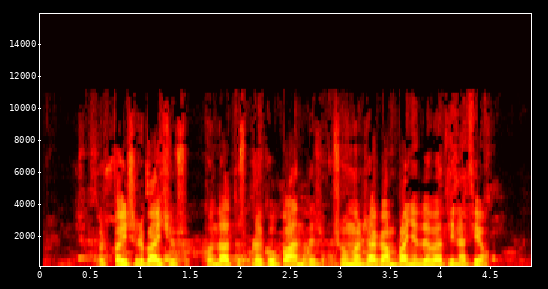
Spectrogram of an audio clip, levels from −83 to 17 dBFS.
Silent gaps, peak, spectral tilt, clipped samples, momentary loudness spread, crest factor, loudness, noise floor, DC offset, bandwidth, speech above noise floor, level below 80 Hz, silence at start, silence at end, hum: none; 0 dBFS; -6 dB/octave; under 0.1%; 9 LU; 14 dB; -13 LUFS; -36 dBFS; under 0.1%; 11.5 kHz; 23 dB; -46 dBFS; 0.4 s; 0.35 s; none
